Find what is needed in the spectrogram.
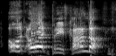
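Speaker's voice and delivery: hammed-up Shakespearean shout; dramatic outburst. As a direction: burst out like a tragic actor. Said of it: "I stood up on the desk and I was like".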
